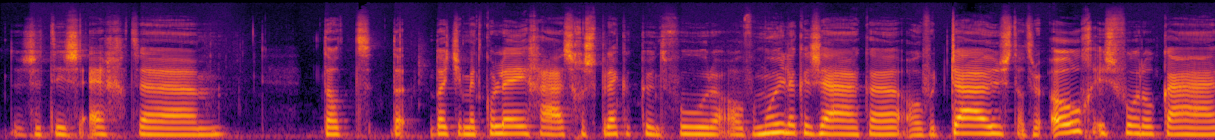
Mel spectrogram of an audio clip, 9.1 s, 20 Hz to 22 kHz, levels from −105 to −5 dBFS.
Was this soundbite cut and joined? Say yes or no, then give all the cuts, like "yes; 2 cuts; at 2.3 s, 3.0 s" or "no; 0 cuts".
no; 0 cuts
